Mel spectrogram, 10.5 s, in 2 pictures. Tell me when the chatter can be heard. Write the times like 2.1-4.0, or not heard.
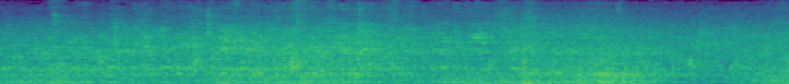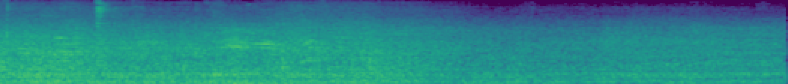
0.0-7.6.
